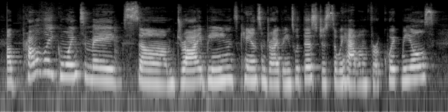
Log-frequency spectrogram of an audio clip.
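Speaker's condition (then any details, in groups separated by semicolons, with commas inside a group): No condition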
